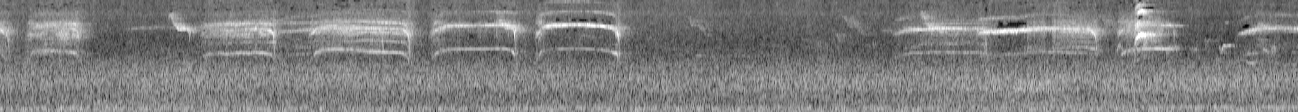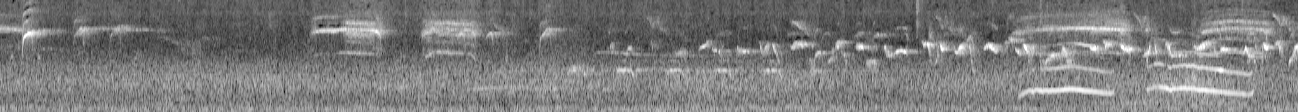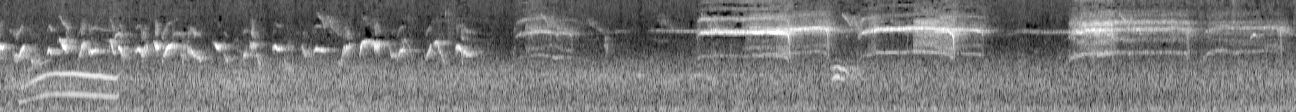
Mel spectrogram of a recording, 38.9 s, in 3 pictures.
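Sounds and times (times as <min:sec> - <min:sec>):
lower gliding bird calls: 0:22.9 - 0:27.8
high arched bird call: 0:23.1 - 0:27.4.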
